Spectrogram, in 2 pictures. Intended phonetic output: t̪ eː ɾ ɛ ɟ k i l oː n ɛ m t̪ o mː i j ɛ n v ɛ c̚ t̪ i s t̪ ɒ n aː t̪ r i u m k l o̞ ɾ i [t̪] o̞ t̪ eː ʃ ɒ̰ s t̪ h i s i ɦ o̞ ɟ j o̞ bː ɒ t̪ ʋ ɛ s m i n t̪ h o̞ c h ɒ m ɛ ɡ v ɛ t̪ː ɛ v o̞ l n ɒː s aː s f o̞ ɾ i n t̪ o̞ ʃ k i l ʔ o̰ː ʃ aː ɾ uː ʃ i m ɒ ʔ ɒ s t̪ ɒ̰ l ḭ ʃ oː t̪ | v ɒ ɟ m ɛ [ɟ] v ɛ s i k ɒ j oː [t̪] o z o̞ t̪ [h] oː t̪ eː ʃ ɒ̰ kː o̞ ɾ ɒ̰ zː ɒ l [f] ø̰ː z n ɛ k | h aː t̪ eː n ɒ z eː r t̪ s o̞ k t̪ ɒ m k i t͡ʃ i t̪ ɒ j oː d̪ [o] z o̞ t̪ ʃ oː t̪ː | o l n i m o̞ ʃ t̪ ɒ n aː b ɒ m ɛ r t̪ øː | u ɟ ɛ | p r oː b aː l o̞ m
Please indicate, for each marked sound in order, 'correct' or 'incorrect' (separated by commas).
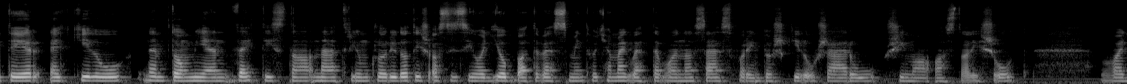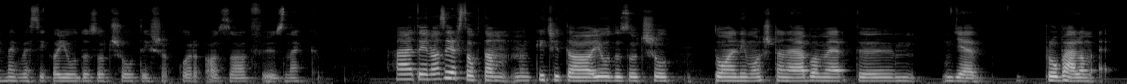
incorrect, incorrect, incorrect, incorrect, correct, correct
